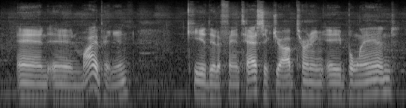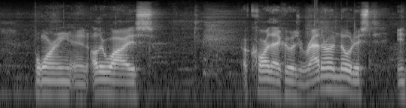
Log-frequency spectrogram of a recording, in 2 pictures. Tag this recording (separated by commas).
Speech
